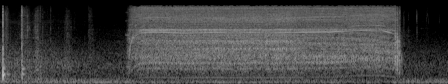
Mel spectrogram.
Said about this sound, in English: Okay, one row down. Nice. So your plan is to drill all the holes and then insert the dowels.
